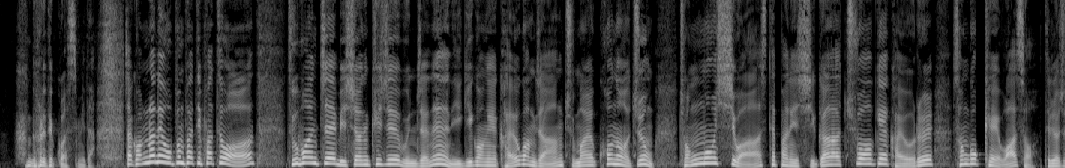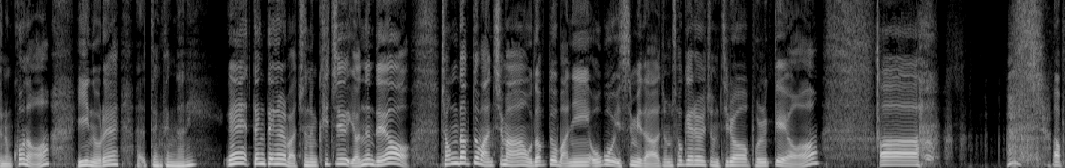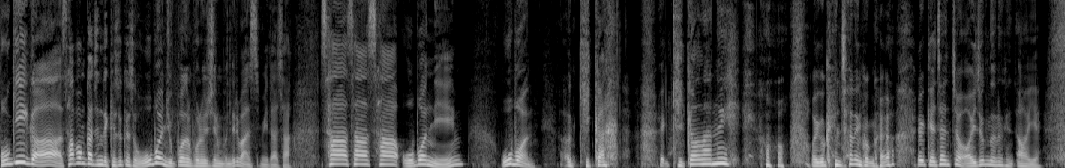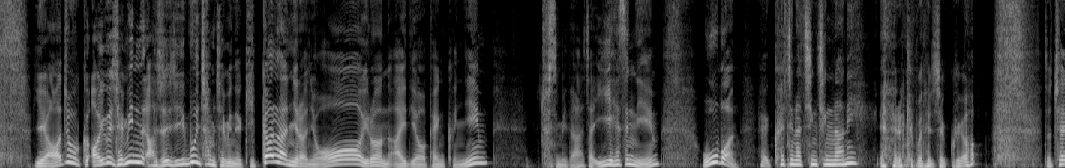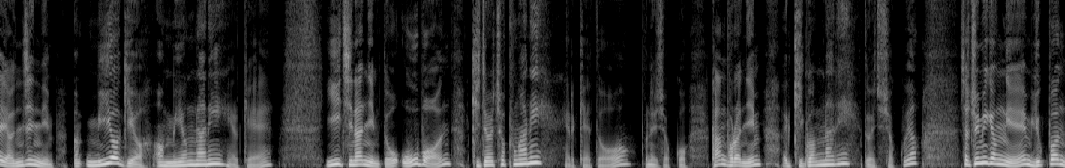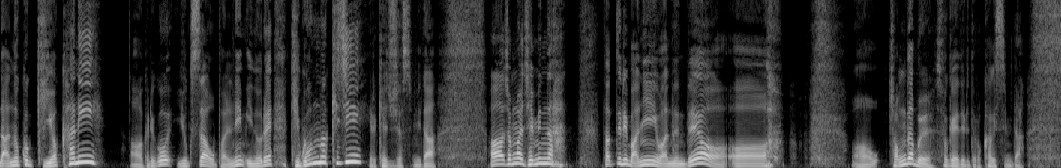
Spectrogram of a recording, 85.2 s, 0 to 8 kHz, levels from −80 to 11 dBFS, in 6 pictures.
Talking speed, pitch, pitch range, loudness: 250 characters per minute, 175 Hz, 130-215 Hz, -15 LUFS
